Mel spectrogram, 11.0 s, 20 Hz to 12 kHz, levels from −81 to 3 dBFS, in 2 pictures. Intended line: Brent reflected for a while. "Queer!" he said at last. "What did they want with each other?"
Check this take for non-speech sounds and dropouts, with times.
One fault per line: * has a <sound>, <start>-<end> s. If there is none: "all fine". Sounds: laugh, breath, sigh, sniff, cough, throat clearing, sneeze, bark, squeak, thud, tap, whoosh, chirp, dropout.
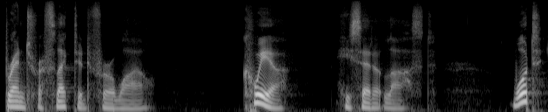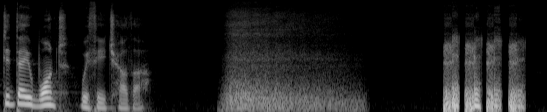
* has a breath, 7.7-9.2 s
* has a laugh, 9.9-10.7 s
